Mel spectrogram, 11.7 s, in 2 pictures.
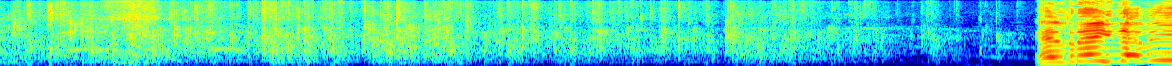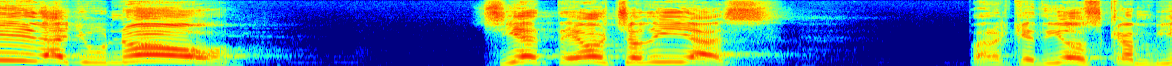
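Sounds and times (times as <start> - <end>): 
audience applause: 0.0 - 5.2
speech: 5.2 - 7.1, 8.4 - 9.8, 10.7 - 11.7.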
